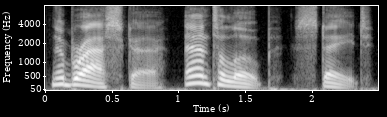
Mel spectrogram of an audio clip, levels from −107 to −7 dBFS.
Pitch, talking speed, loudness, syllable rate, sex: 155 Hz, 70 wpm, -18 LUFS, 4.0 syllables/s, male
